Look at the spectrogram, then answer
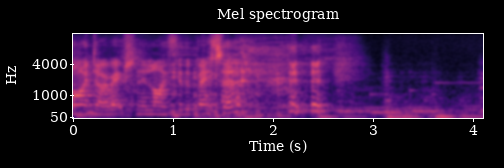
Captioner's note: chuckling; playful music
